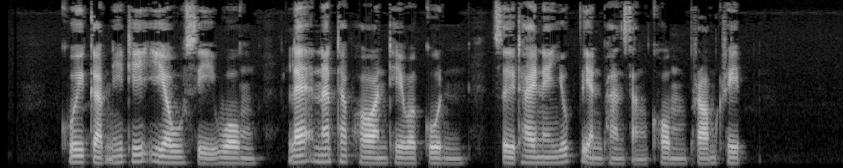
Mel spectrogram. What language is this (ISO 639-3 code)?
tha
